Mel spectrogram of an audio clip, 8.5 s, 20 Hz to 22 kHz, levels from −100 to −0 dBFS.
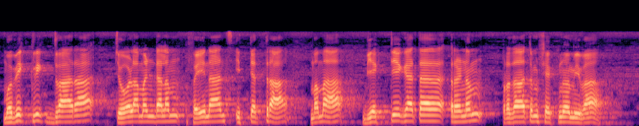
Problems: constant background noise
